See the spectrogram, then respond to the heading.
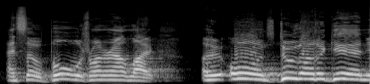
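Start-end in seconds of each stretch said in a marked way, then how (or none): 2.0-3.7 loud mock coach holler; deep-voiced coach impression. Team clown mimicking coach in locker room, loud and blustery. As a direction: clown around as the big coach. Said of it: "he had a really deep voice".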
